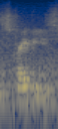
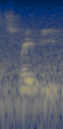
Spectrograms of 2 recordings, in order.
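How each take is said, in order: First: The word ends with an added s sound. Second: The word ends without any s sound. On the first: The speaker calls it wrong. "they always are saying scrapies" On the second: The speaker calls it right. "no, it's scrapie"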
